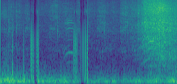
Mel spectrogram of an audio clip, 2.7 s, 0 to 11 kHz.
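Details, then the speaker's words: 2021 Chris Craft Stinger 222 inboard, first start of season, after cleaning a dirty ignition-circuit fuse (now 11 volts); steady, even idle with no misfire under splashing and wind; runs smoothly. "and he just got wet she fired up and smoothed right out"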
